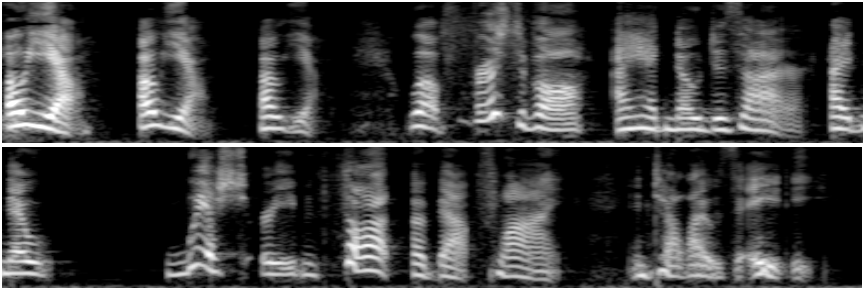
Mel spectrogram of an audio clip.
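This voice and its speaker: Against a quiet background, a woman with vocal fry speaks at a moderate pace and medium pitch, with ordinary pitch variation and long, frequent pauses. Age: 80s+. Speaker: amateur pilot. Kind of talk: interview answer.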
